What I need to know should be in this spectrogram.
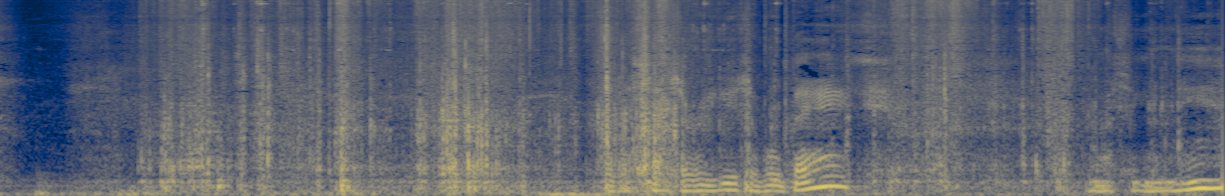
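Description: Plastic bags rustle and crinkle close by.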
